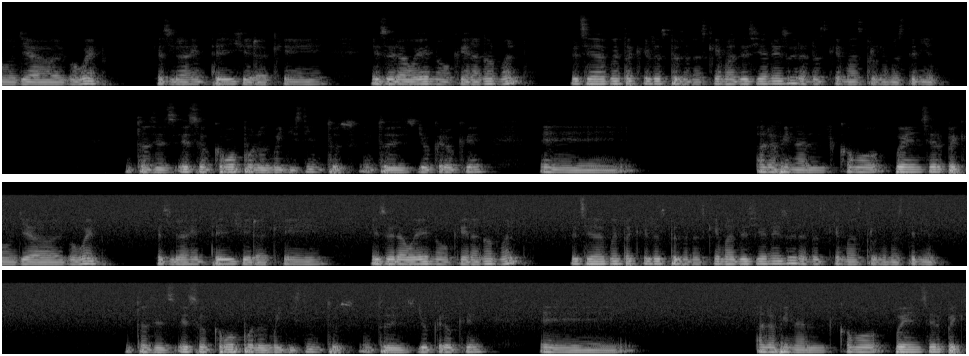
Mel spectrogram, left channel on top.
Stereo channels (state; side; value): noise; right; hiss, 14 dB below the sound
